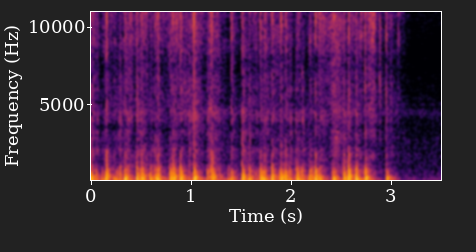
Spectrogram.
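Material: Cardboard.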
